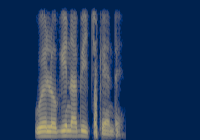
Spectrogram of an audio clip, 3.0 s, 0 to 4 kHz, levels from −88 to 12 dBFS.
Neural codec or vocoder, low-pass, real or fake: none; 3.6 kHz; real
